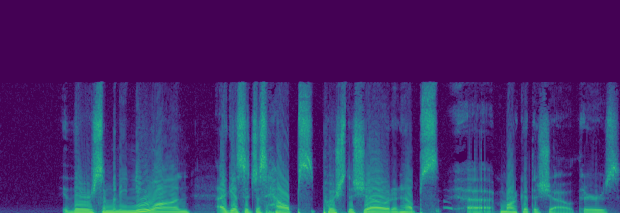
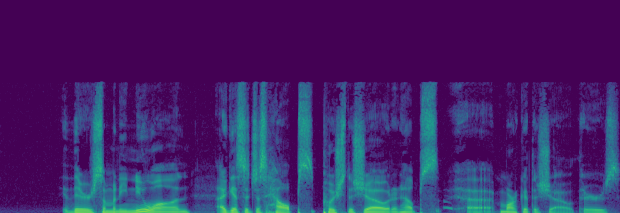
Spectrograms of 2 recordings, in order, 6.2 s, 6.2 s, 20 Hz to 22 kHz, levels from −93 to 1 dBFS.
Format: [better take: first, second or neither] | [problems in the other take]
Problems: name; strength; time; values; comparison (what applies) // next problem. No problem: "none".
second | distortion; heavy; 11% of the sound clipped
